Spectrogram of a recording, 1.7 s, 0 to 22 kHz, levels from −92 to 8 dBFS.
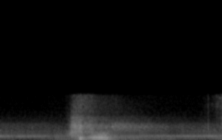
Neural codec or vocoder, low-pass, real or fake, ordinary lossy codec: codec, 24 kHz, 0.9 kbps, DualCodec; 7.2 kHz; fake; AAC, 48 kbps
